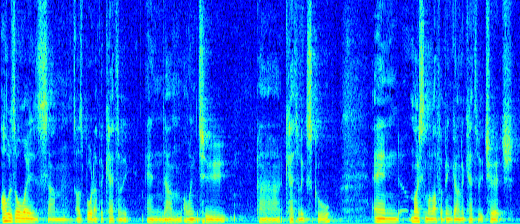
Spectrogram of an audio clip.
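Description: A man's voice: deep voice, fairly even intonation, unhurried, creaky, a little mellow, a little hiss or hum. A man telling his faith story as a guest at a church, speaking hesitantly.

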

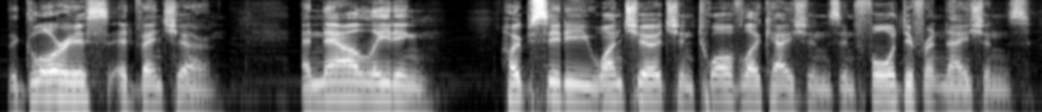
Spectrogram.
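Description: A man's voice: mid-range voice, fairly even intonation, a little slow, darkish tone, smooth, no echo, soft background music. A man introducing the guest pastor to a church, building his point in emphatic, repeating steps. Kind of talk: sermon introduction.

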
